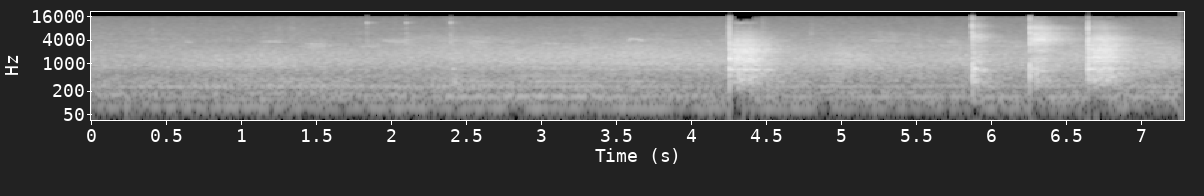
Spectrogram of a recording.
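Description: Corded power drill boring into a hardwood plank in short bursts: one burst a bit past halfway, then three more in quick succession near the end.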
